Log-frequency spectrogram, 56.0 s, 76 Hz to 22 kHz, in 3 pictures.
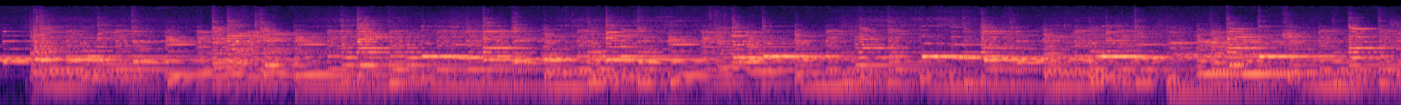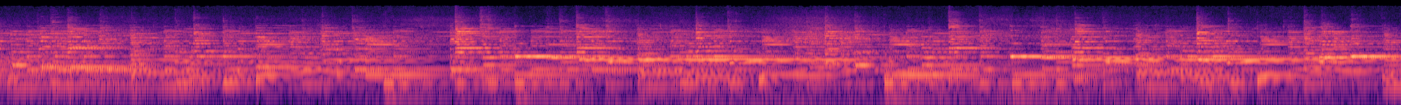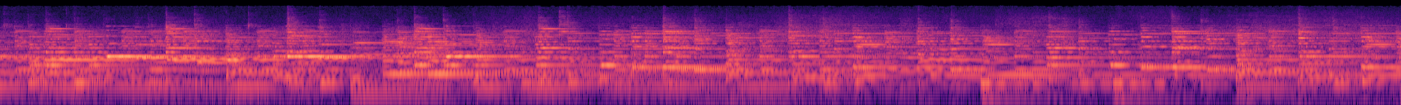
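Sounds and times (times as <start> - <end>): acoustic guitar chords: 0.0 - 56.0
keyboard piano melody: 0.0 - 56.0.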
